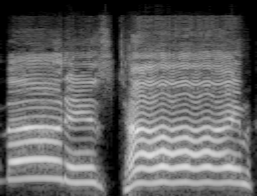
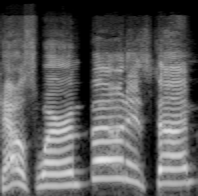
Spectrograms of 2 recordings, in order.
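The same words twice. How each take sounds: First: Drawn-out shout. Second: High, raised announcement of the segment; announcer call. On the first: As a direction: stretch bonus time out like a game-show jingle. Echoing the segment name. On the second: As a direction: bring in bonus time with energy. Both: Acted.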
